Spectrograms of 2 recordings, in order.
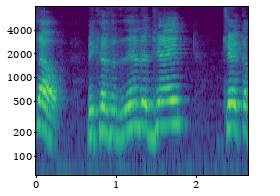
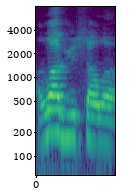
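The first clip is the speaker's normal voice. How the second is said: put-on monotone, much lower, slower, flat; 5 semitones lower, 4 dB quieter than usual. Retelling how he used to say it, imitating a deep monotone. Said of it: "and then with this one, he's like".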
